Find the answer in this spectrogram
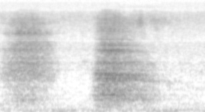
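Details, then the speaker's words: Male patient taking repeated deep breaths, heard with stethoscope diaphragm: smooth airflow, bronchovesicular sounds upper chest, vesicular over lung fields, no wheezes or crackles; lungs clear and equal bilaterally; normal breath sounds. "his lungs are clear and equal to auscultation bilaterally there's no wheezing rails wrong time or any other invitation"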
